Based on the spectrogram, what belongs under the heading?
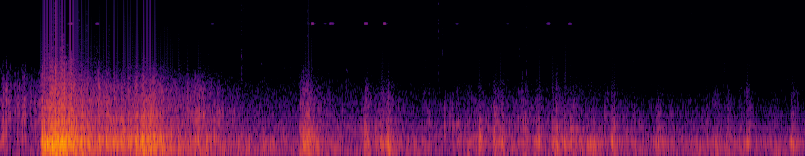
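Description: A thunderclap: a sudden sharp crack about half a second in, then rumbling that slowly fades, with a second, smaller crack about three seconds in.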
